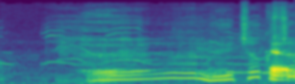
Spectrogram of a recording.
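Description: Voiced cartoon creature calls: high gliding squeaks over a lower, drawn-out call that wavers down and up, starting just after a brief gap.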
